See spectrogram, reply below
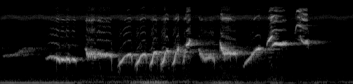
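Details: White-rumped shama (murai batu), tembakan-style song: a quick string of clear whistled notes, each slurring upward, climbing from mid to higher pitch over about three seconds, ending on a bright high flourish.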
